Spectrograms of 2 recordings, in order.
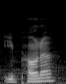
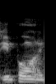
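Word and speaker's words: Epona: name is eona did I say that right eona yes eona you pronounced it correctly okay is she cute okay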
